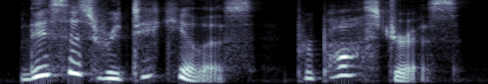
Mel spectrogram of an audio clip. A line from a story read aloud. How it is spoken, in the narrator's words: cried Monsieur Fourmery, beginning to flush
